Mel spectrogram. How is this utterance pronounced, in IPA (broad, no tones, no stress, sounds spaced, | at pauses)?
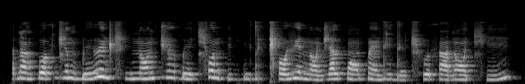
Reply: ɗ ɑ̃ ɡ ɠ ɔ θ d͡ʑ ɔ n ɡ͡b ɛ̤ ð ɛ̃ d ʈ͡ʂʰ i̤ n ɔ̃ d d͡ʒ ʊ l ɓ ɛ̤ t͡ɕʰ ɔ n ʔ i ɡ ɗ i̤ d ʊ ǁʰ ɔ vʲ ɑ n ɔ̃ d͡ʒ ɑ l p ɔ̃ p ɛ̃ d i d ɛ̤ ʈ͡ʂʰ ʊ θ ɑ̃ ɗ ɔ̃ t͡ɕʰ i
